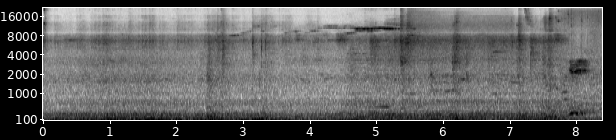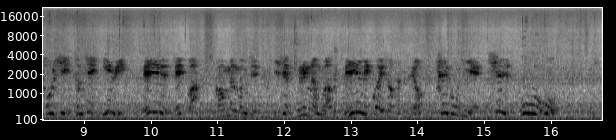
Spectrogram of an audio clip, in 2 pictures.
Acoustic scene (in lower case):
bus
